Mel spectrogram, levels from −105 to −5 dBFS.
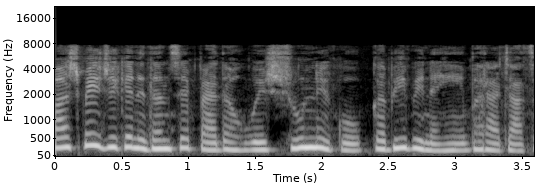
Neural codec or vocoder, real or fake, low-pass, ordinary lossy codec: codec, 16 kHz, 8 kbps, FreqCodec, larger model; fake; none; none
